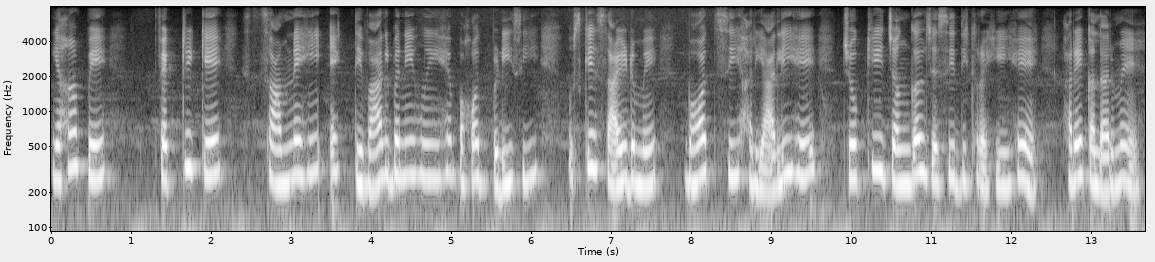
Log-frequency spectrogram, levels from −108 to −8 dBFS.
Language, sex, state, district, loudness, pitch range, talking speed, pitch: Hindi, female, Bihar, Darbhanga, -17 LUFS, 240-280 Hz, 135 wpm, 260 Hz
